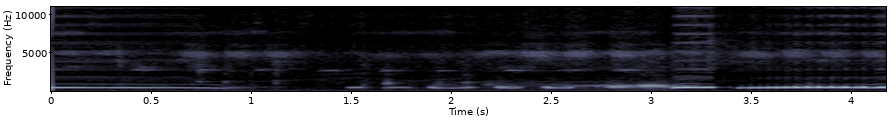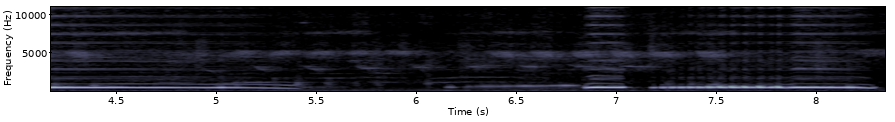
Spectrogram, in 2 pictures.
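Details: White dove in full vigorous song, used as a lure: low rolling coos that start with pulsed, throbbing notes and settle into long, steady, hollow hums of two to three seconds, with short breaks between phrases.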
